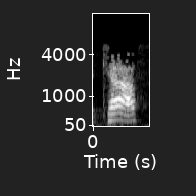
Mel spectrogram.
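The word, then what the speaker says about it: كاف: Now notice the Kaf, you're using the part of the tongue which follows the Qaf, right after the Qaf. And you connect this area with the hard palate. Notice now, look, Kaf, which is slightly higher than the Qaf.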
